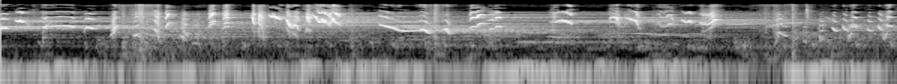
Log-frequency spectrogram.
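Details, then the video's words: Oriental magpie-robin (kacer daput) pouring out an aggressive rival-provoking song of harsh squawks, twisting whistles and quick chips, dense and unbroken, above a constant low rumble. "dijamin kacer langsung tarung konslet,KACER NGOTOT FULL TEMBAKAN"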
